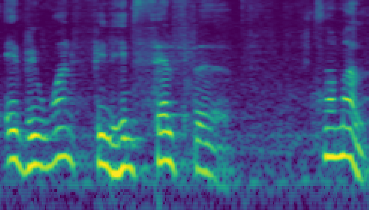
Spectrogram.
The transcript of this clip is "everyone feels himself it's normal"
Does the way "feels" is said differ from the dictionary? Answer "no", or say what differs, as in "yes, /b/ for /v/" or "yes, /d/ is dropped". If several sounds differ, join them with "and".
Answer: yes, /z/ is dropped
